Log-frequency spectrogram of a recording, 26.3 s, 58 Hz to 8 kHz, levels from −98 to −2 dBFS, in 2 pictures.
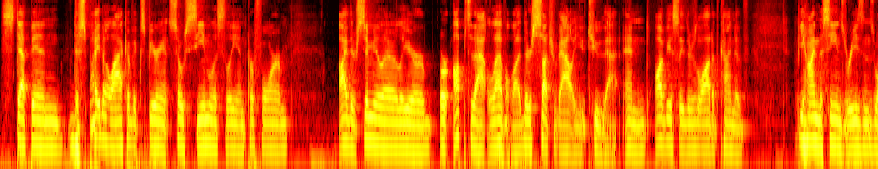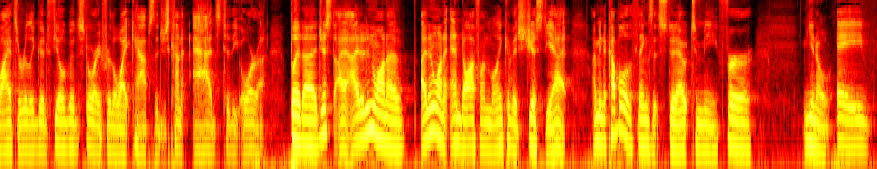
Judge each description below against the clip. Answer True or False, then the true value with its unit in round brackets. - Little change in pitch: True (2.1 semitones)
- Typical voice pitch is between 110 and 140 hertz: True (115 Hz)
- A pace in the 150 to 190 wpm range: False (205 wpm)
